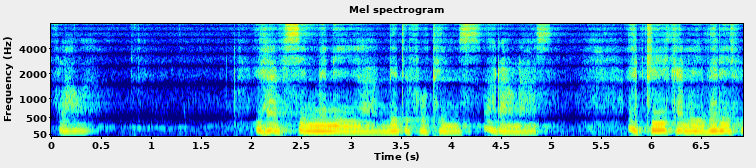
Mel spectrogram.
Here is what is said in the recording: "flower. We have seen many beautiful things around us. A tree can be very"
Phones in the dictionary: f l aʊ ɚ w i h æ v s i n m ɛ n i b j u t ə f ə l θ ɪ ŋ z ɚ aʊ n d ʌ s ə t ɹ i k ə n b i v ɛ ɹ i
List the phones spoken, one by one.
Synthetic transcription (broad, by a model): f l aʊ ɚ w i h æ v s i n m ɛ n i b j u t ə f ə l t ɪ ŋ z ɚ aʊ n d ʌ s ə t ɹ i k ə n b i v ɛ ɹ i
